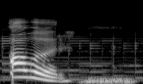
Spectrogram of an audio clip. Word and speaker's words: hour: As for example, hour, honest. In this word, first letter is H, that is consonant. But here the first letter consonant is not pronounced and the word begins with vowel sound.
